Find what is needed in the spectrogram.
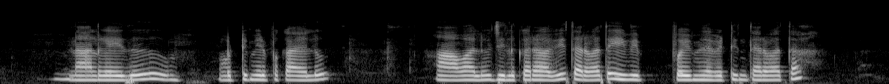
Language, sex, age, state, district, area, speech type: Telugu, female, 30-45, Telangana, Vikarabad, urban, spontaneous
